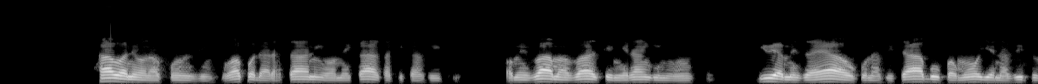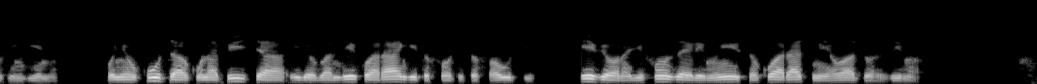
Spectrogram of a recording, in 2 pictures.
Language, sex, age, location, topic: Swahili, male, 25-35, Dar es Salaam, education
